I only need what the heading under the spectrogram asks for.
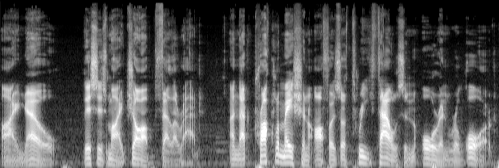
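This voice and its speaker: A man voicing a stoic, dangerous monster hunter with a resounding voice, calm and terse, in a fantasy audiobook. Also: very deep voice, unhurried, creaky, no echo, full character voice. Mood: flat, resolute. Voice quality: resounding, metallic. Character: stoic, dangerous male monster-hunting stranger.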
